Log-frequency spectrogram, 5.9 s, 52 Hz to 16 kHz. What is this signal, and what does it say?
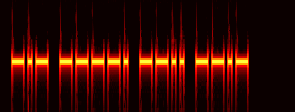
Morse code, heard as a keyed tone, about 16 wpm, 700 Hz. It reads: K9ZQ
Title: USA Call Signs - 4 Characters - 4x Character Spacing - 15wpm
